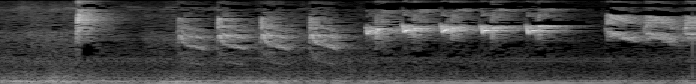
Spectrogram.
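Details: A wambi mini (zebra finch) sings loudly for tutoring other birds: a sharp high note, then a series of short downslurred buzzy chips and bright repeated whistles, over a steady low background hum.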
